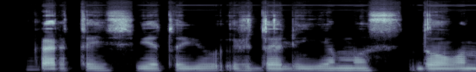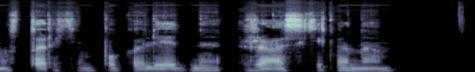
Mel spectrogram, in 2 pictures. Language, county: Lithuanian, Telšiai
